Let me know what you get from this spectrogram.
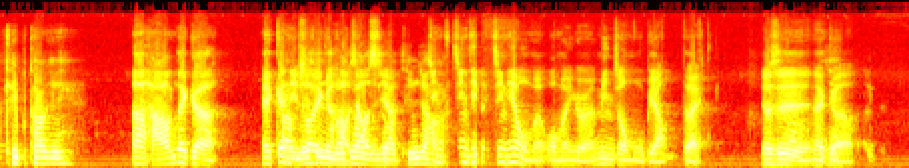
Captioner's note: non-english speech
